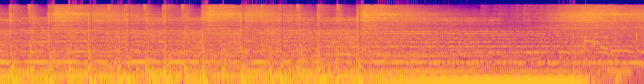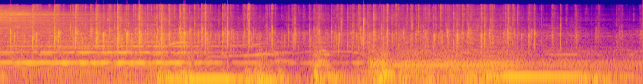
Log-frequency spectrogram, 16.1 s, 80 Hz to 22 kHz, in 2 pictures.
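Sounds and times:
bass notes: 0.0 - 16.0
audience applause: 7.5 - 16.0.

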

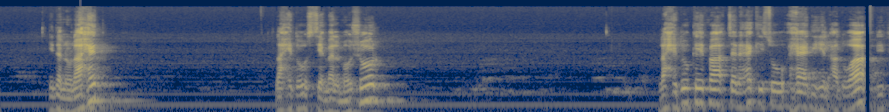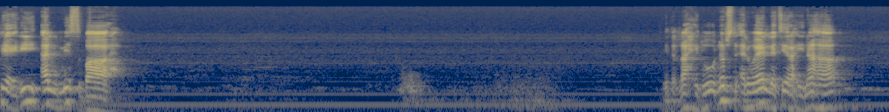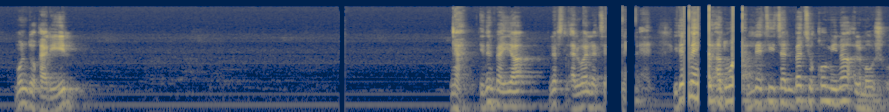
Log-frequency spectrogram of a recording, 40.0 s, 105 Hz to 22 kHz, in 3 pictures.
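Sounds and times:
low electrical hum: 0.0 - 40.0.

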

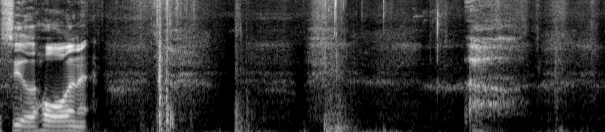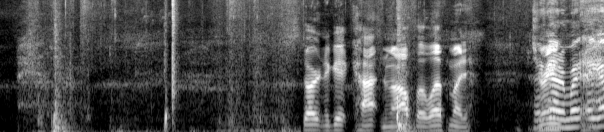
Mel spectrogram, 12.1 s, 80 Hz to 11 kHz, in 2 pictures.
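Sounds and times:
firewood rounds knocking together: 1.5 - 4.5, 6.4 - 9.0.

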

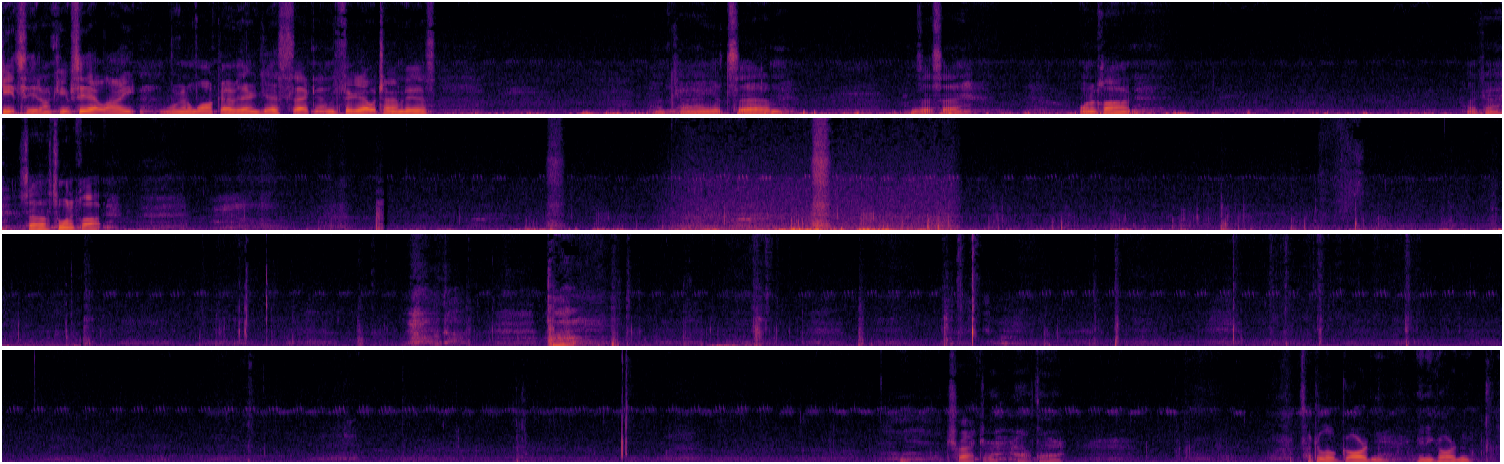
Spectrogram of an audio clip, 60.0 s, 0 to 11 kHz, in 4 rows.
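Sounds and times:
crickets chirping: 0.0 - 59.9
footsteps on grass and gravel: 19.5 - 31.3, 31.9 - 44.7, 56.4 - 58.0, 58.8 - 59.9.

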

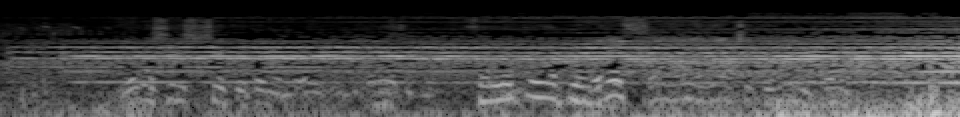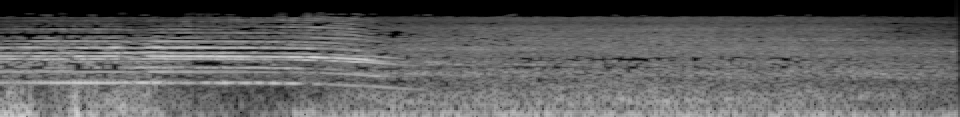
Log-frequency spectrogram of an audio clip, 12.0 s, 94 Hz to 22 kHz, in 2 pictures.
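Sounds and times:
multi-tone train horn: 0.0 - 9.6
train passing at speed: 0.0 - 12.0.

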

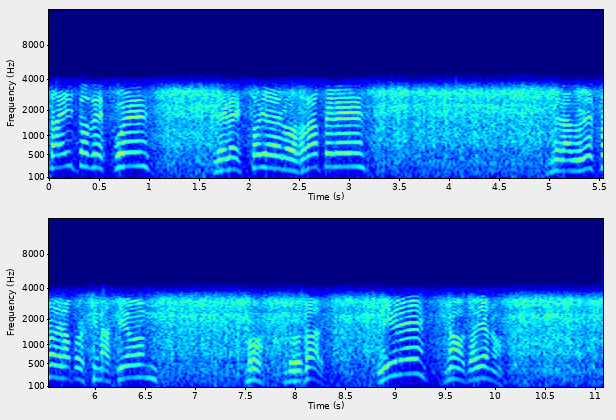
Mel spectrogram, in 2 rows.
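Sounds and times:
waterfall rushing over boulders: 0.0 - 11.0.

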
